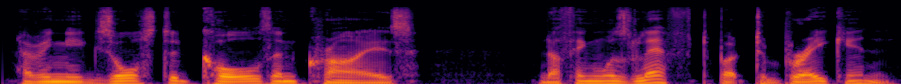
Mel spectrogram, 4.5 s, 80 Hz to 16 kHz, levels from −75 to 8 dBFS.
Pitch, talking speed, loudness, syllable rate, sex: 95 Hz, 160 wpm, -17 LUFS, 4.3 syllables/s, male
